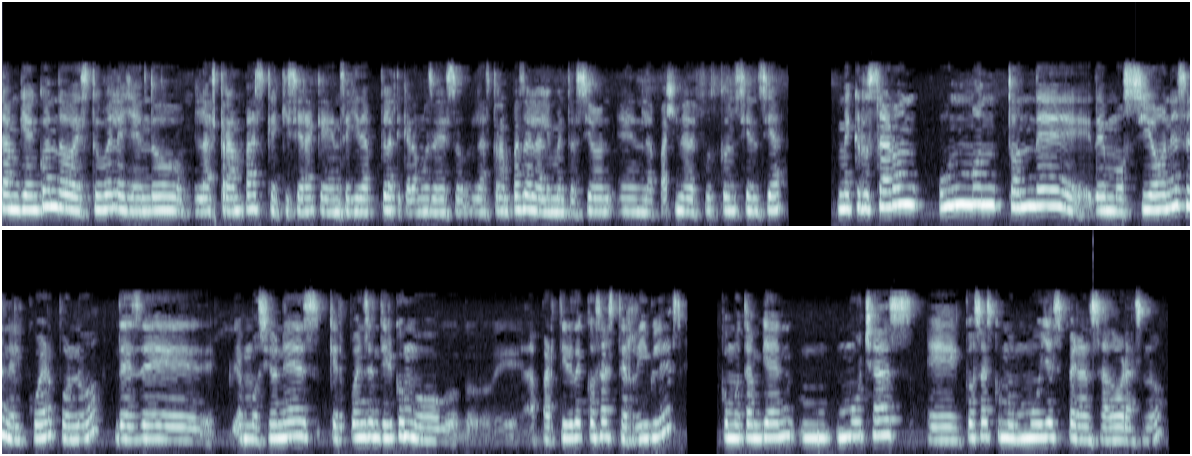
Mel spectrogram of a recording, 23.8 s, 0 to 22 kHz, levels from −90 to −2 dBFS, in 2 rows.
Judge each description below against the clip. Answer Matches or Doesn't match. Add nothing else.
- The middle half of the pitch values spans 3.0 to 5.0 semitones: Doesn't match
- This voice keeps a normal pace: Matches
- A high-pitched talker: Matches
